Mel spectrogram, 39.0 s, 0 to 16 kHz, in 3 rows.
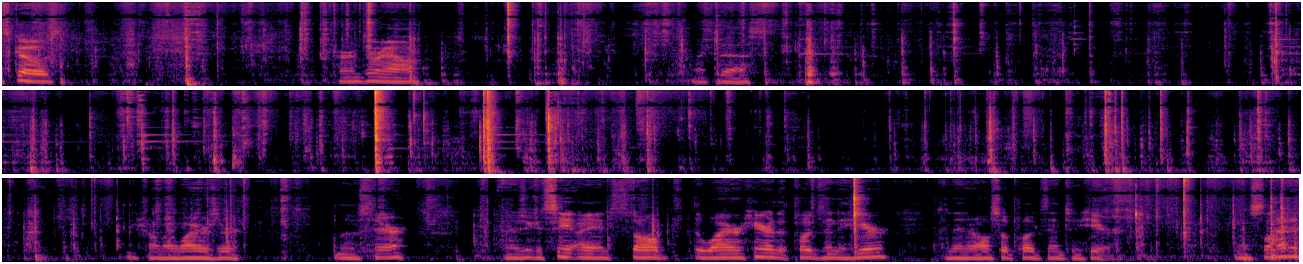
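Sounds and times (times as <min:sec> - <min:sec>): plastic unit clicking and rattling: 0:37.0 - 0:38.9.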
